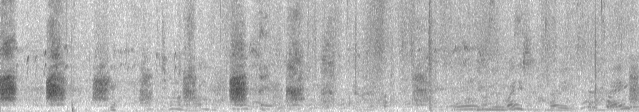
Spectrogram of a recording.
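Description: Police service dog barking in a quick series of sharp barks, about two a second, through the first three seconds, with children's voices faintly behind.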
